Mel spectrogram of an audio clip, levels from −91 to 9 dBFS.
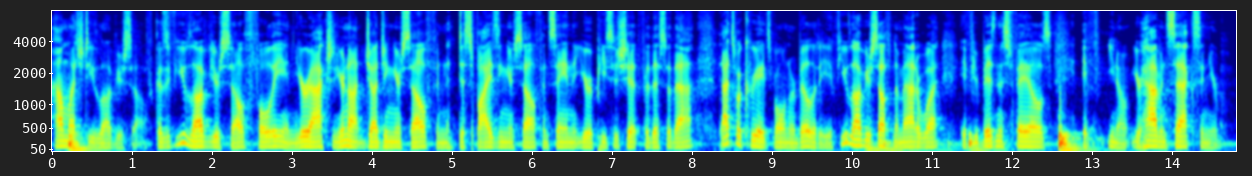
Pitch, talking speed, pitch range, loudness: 105 Hz, 230 wpm, 100-110 Hz, -24 LUFS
